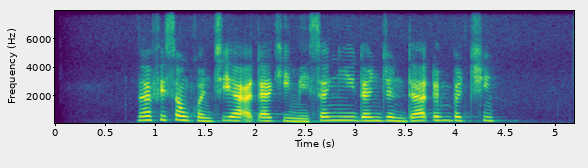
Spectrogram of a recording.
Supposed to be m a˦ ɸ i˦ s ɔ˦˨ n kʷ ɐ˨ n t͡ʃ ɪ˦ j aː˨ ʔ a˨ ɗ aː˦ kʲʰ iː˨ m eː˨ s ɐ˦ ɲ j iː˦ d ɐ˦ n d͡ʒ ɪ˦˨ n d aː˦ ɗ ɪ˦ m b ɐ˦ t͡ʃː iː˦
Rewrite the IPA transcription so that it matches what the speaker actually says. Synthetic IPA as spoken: n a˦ ɸ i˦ s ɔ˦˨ ŋ kʷ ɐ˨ n t͡ʃ ɪ˦ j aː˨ ʔ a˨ ɗ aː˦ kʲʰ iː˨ m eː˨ s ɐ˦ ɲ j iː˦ d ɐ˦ n d͡ʒ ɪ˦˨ n d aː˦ ɗ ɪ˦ m b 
